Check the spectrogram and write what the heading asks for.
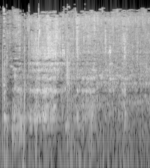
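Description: A toilet flushes, a loud continuous rush of swirling water that holds steady for the whole few seconds with no talking over it.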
